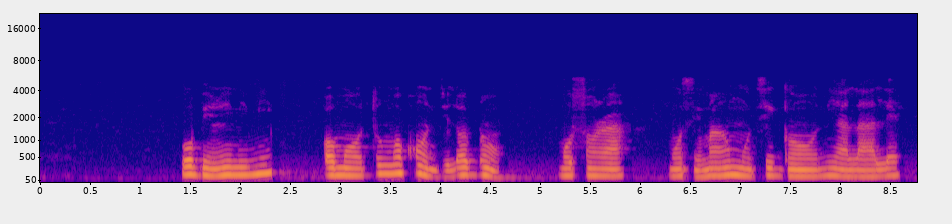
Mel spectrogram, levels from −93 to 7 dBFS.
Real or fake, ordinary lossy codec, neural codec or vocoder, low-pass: real; none; none; 5.4 kHz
